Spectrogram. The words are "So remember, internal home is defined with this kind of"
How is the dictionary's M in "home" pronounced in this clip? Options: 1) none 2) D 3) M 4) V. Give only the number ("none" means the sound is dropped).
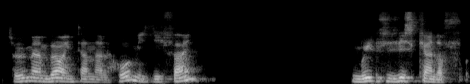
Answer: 3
